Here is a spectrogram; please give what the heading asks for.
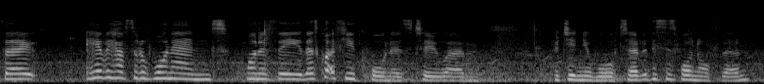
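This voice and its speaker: Fairly high and steady, this English woman's voice moves at a moderate pace over background noise. She chats casually while walking by a busy lake outside, streaming live from her phone, dropping in frequent fillers and laughter.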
